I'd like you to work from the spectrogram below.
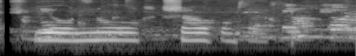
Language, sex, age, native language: Icelandic, female, 60-69, Icelandic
